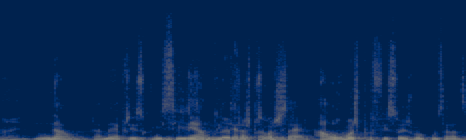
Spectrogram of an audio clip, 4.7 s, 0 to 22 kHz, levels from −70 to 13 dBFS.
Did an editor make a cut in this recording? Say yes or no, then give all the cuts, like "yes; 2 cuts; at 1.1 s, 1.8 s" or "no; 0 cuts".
yes; 1 cut; at 3.2 s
